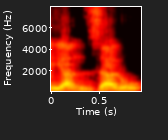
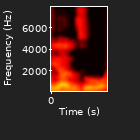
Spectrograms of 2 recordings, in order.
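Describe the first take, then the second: First: The second syllable has the vowel a. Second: The second syllable has the vowel u. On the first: "jangan dibaca" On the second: "jangan dibaca"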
